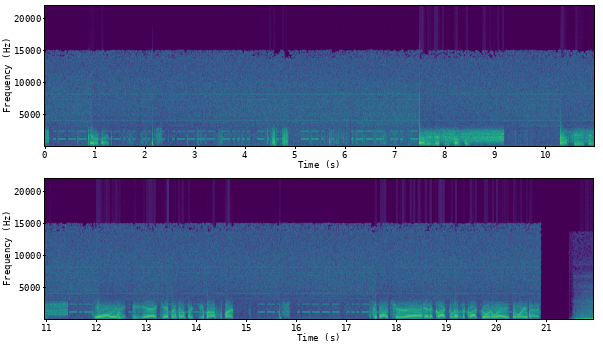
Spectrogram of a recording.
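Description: A man speaks over a crackling radio link.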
